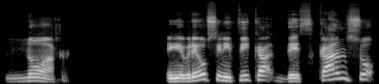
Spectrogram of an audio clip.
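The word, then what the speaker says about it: נֹחַ: es el estudio introducción la palabra noah eh que es la pronunciación que se ha traducido como Noé pero la pronunciación hebrea es noah en hebreo significa descanso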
